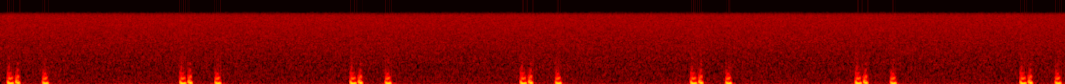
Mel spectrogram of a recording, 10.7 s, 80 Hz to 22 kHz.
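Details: Fourth heart sound (S4 gallop), a teaching recording from a cardiac auscultation course, presented after normal heart sounds and second-sound splitting examples.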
